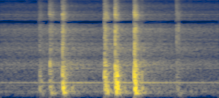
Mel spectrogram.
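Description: Computer keyboard typing: a quick run of about seven sharp keystrokes in two bunches, with one fainter keystroke near the end.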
